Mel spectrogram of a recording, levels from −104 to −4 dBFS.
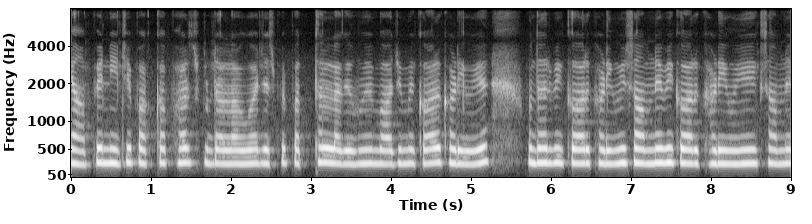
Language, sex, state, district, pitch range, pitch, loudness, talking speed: Hindi, female, Uttarakhand, Tehri Garhwal, 245-255 Hz, 250 Hz, -14 LUFS, 235 wpm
